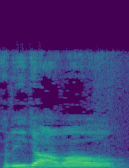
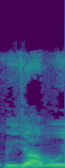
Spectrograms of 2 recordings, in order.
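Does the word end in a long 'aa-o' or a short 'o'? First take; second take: long aa-o; short o. First: The word ends in a long aa followed by o. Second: The word ends in a single short o sound. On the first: The speaker calls it right. "ਇਸ ਤਰ੍ਹਾਂ ਉਚਾਰਨ ਕਰਨੇ ਹੈ" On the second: The speaker calls it wrong. "ਇਸ ਤਰ੍ਹਾਂ ਨਹੀਂ ਬੋਲਣਾ"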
